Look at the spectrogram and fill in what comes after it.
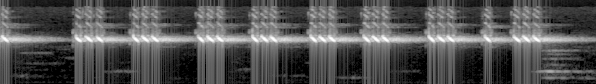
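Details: Close-up cricket (dế mèn) chirping loudly, ear-piercing: clipped trills of three to four rapid high pulses, repeated steadily about twice a second after a short quiet start; a faint low sound appears near the end.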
